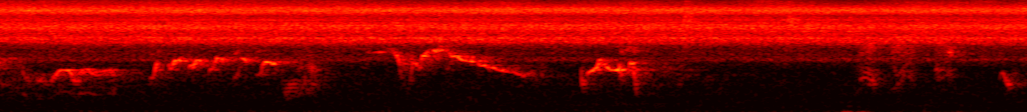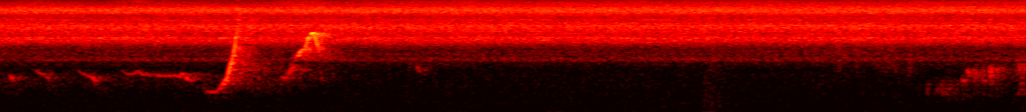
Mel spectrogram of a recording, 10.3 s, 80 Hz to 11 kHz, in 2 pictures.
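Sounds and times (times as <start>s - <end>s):
male superb lyrebird singing in Horsfield Bay New South Wales Australia: 0.0s - 3.5s, 4.3s - 6.9s
cicadas buzzing in Horsfield Bay New South Wales Australia: 0.0s - 10.2s.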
